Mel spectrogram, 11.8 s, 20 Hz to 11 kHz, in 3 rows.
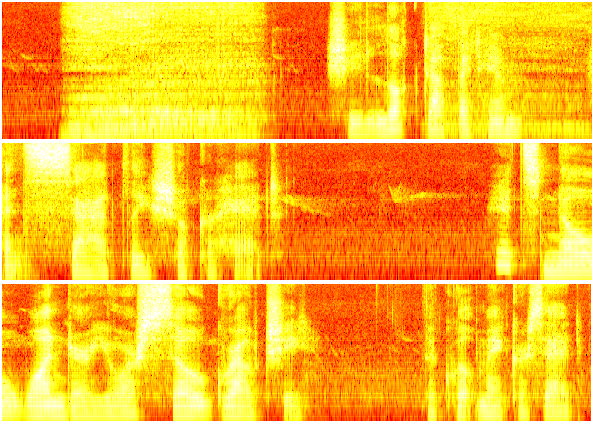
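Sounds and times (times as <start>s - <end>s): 
bear roaring: 0.4s - 1.8s, 2.8s - 4.2s
speech: 2.2s - 5.9s, 7.2s - 10.0s, 10.7s - 11.7s.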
